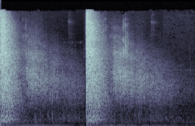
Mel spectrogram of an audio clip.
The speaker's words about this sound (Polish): Padają jeszcze dwa strzały.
